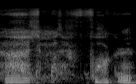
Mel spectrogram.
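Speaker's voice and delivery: put-on angry tone. Acting out how he swore after losing by a point, mock-angry cursing. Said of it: "he's all pissed".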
